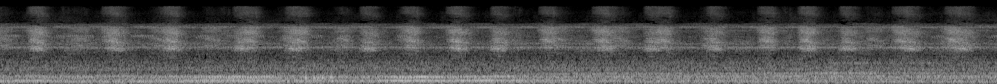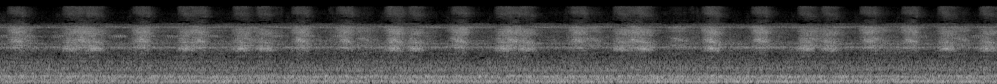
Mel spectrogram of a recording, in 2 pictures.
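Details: Nighttime cricket chorus in the woods, September recording made on a phone with a stereo microphone; rhythmic high chirps roughly twice a second over constant high buzzing, with faint low tonal sounds early on.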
